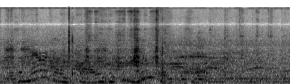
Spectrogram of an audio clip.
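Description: Faint, distant talking in the background, far quieter than a nearby voice, with a couple of light clicks.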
